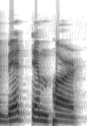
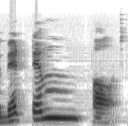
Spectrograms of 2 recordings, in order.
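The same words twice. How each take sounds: First: Said in the usual way. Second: bad tempered slowly, টেম held firm; drawn-out bad tempered, peak on টেম; stress on টেম. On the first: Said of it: "আমাদের দ্বিতীয়টায় এসে জোর দিতে হবে". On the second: Shown as a demonstration. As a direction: lean hard and long on টেম in bad tempered. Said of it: "টেম এটা একটু শক্ত হয়ে উচ্চারিত হবে".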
